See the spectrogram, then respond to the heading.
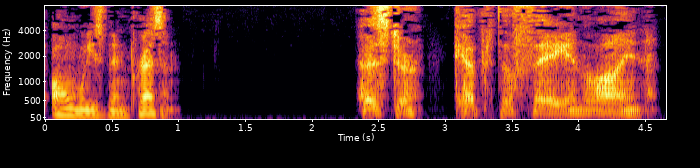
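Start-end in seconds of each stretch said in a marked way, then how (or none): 2.3-4.6 low, slow growling inner wolf; deep slow beastly rumble. Acted. The wolf speaks inside Charles.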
